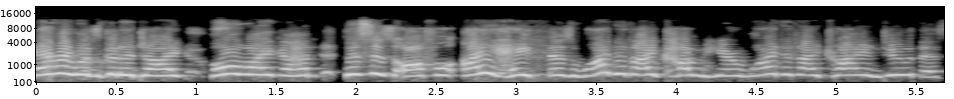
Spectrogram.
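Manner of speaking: very high, very loud, rushed, shrill, frantic panicked screaming. Voicing a normally quiet character whose inner thoughts burst out: in-character panicked screaming. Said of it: "as John is screaming".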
